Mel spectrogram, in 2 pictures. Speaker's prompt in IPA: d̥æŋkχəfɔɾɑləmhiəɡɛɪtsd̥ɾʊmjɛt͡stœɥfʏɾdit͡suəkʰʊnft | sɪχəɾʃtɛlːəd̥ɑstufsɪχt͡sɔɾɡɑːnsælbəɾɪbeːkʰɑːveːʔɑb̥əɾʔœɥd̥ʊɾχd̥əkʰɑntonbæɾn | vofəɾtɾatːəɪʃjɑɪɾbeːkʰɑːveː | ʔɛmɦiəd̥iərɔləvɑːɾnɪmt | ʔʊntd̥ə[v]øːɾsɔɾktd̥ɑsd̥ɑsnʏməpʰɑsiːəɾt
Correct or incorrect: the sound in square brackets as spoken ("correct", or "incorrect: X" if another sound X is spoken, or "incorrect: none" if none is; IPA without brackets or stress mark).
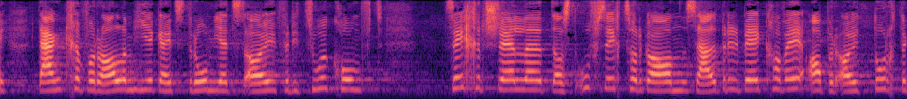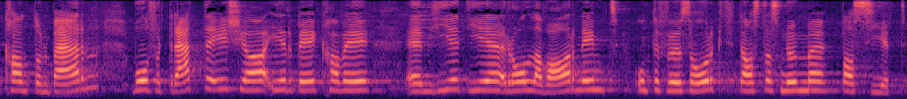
incorrect: f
